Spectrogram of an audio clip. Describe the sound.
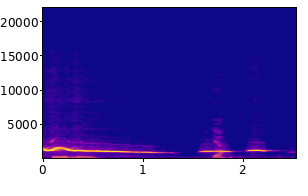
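A spaghetti western theme tune whistled alone: one long, bright note that slides slowly downward, then two short, clear whistled notes after a brief pause.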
